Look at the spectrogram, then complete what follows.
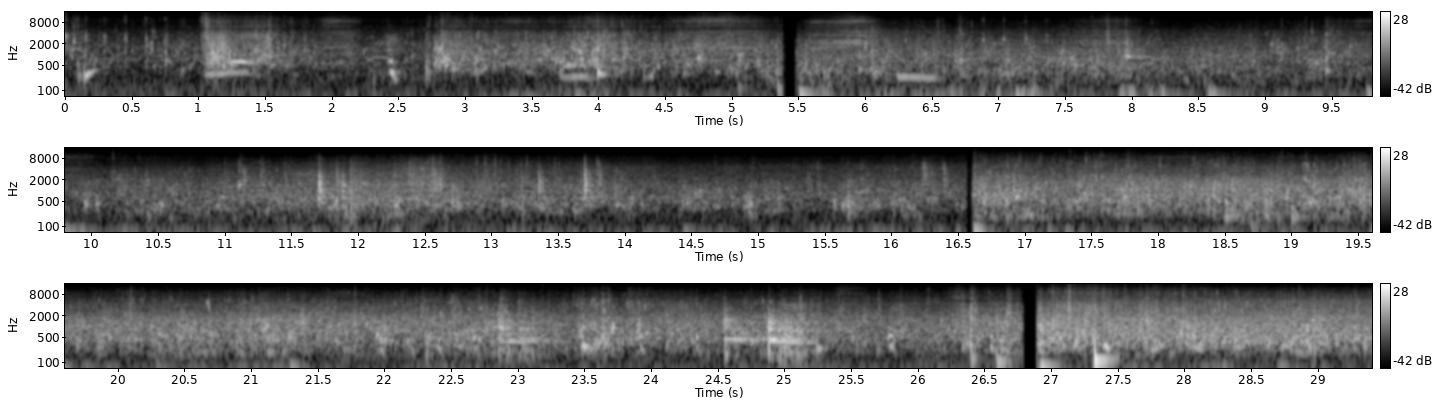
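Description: River water rushing and splashing as a person wades through it, pushing a large metal pan along with a bamboo pole. The water grows louder about halfway through and again near the end, and the sound cuts out for an instant twice.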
